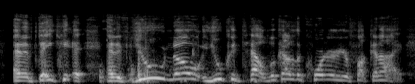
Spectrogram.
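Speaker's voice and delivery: normal talking voice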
